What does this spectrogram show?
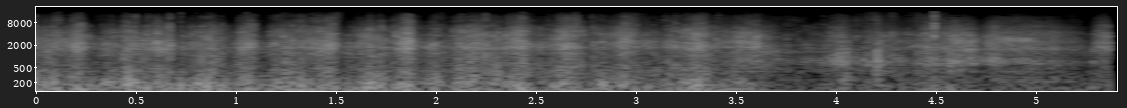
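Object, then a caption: Silicone scrubbing glove with bristled palm. A green silicone scrubbing glove with a bristled palm, held in a hand, is rubbed and scratched quickly with fingertips. It makes a dense, continuous scratchy rustle with a bright hiss centered around 2.7 kHz over a low rumble. The sound eases slightly toward the end.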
